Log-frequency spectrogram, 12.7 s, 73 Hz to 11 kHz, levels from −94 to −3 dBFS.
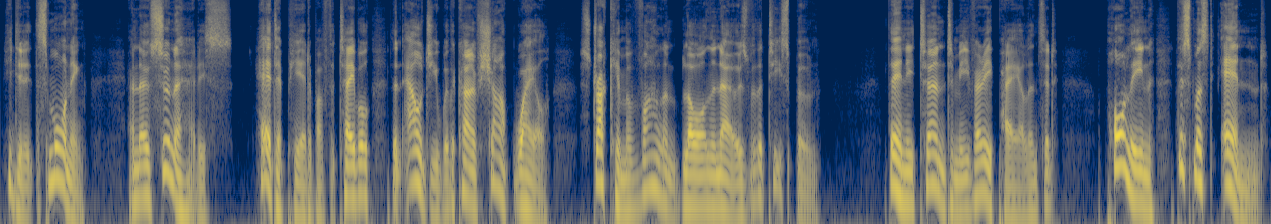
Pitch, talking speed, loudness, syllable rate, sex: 120 Hz, 220 wpm, -22 LUFS, 6.1 syllables/s, male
